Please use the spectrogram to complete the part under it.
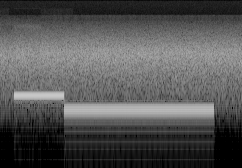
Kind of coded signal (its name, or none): two-tone page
